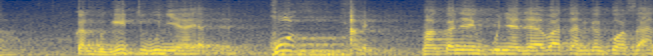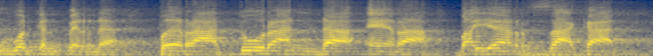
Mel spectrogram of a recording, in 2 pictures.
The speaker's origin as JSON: {"language": "Indonesian", "region": "Riau", "country": "Indonesia", "tie": "born or raised there", "said": "Di kampung saya di Riau, ada kabupaten 10 miliar."}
